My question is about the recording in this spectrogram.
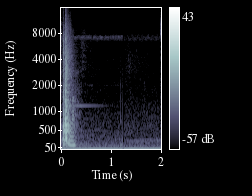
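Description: A single short knock right at the start, then quiet room tone.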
